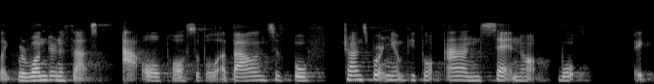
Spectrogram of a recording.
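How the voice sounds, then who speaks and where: A woman with a Scottish accent speaks at a medium pitch and a moderate pace. Her intonation is monotone and flat, with vocal fry. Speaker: youth representative on council committee. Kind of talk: committee meeting questioning. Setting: council committee meeting.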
